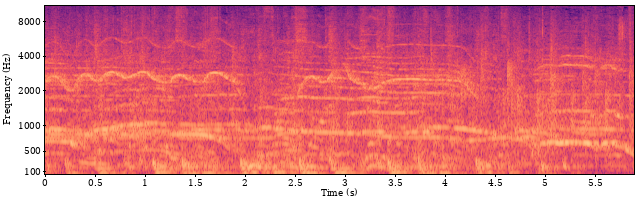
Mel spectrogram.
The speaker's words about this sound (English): I want to do a test. Oh, round of applause. Ready? Bring it up. Yeah, that's it.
